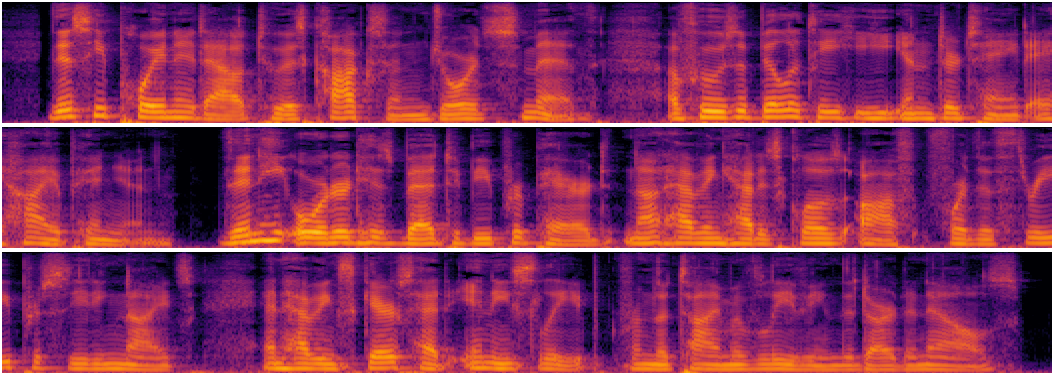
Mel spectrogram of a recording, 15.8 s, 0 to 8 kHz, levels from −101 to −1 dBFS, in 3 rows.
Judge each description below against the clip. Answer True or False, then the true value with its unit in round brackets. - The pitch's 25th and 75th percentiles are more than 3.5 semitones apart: True (3.9 semitones)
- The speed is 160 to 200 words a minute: True (185 wpm)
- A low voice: True (120 Hz)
